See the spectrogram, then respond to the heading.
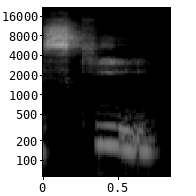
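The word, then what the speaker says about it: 好き: And it's interesting because you also kind of have to like omit like the u is silent. It's like you're saying ski.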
